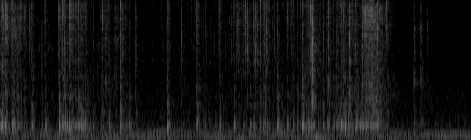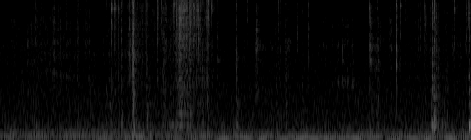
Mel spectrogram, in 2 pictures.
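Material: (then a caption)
Soap. A solid rectangular white bar of soap with a scored grid, held in the hand, is carved into small cubes with a metal utility knife blade. Dense, bright, crisp scraping and crumbling cuts fill the first four seconds, then thin out into quieter, sparser slicing and soft crumbles.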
